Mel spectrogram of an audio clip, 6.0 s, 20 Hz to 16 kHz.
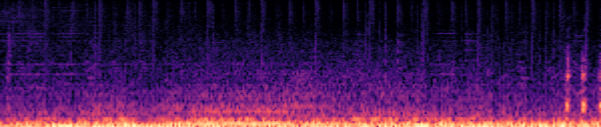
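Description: Nissan Grand Livina's 1.5-litre HR15DE four-cylinder engine running through its CVT while the car drives along, a steady drone with road noise. Background music plays over it.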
